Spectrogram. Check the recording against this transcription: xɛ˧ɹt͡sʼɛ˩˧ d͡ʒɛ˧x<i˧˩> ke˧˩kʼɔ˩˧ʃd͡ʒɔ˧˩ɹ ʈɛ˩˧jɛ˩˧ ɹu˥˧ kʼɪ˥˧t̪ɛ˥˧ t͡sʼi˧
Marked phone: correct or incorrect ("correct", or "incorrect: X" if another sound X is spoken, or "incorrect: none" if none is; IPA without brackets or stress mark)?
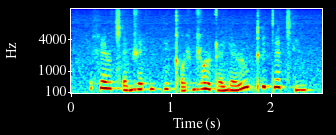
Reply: correct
